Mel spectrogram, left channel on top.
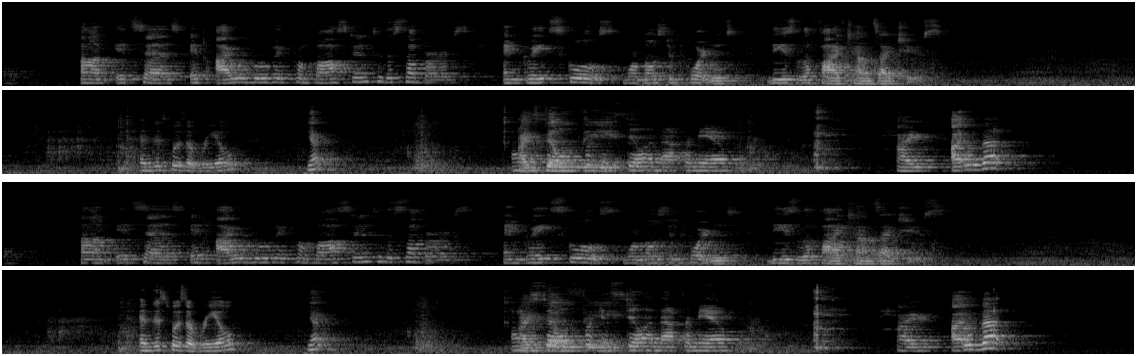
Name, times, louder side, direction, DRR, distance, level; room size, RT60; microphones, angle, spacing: voice 1, 0.8-4.6 5.0-7.3 7.7-9.4 14.4-14.5 16.5-17.5 20.3-20.5 20.8-20.9, left 2 dB, 55° left, 1 dB, 0.7 m, -34 dB
sound 1, 6.3-19.5, left 1 dB, 70° left, 2.2 m, -50 dB
voice 2, 12.7-13.7 20.9-21.3, right 5 dB, 65° right, 13 dB, 0.4 m, -29 dB
voice 3, 16.4-18.6 19.4-19.8 20.1-20.2, right 2 dB, 85° right, 5 dB, 1.1 m, -33 dB
6.1 x 5.3 x 5.4 m, 1.2 s
head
